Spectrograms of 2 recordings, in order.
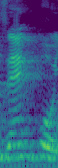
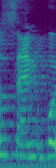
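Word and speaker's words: Tsangpo: आज के दिन में, यारलंग ज़ेंगपो या फिर इसको सेंगपो भी बोलते हैं, टी साइलेंट रहता है।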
